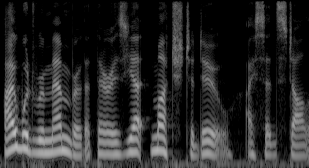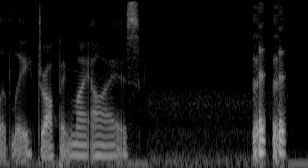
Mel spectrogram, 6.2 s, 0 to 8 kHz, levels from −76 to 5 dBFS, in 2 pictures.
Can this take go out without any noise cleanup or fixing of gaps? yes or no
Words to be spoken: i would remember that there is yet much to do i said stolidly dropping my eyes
no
